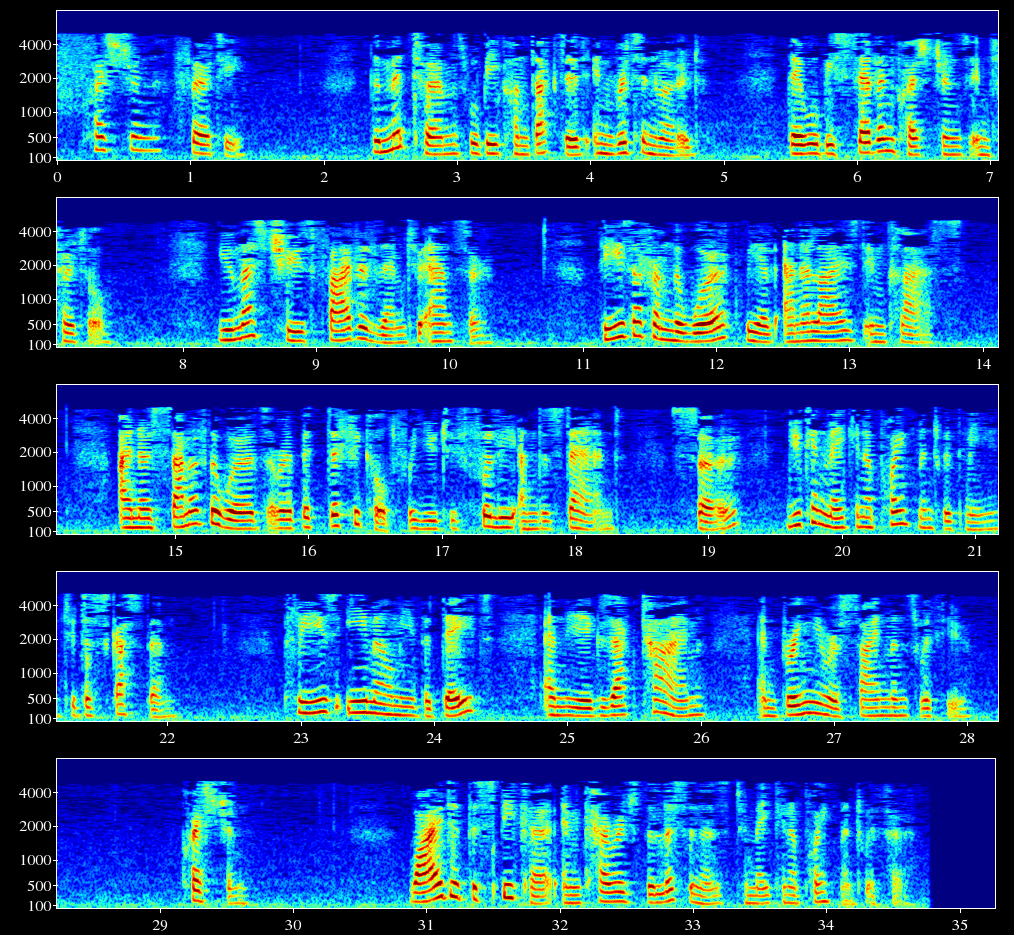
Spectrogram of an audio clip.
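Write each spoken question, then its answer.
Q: Why did the speaker encourage the listeners to make an appointment with her?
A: To discuss words they find difficult to understand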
